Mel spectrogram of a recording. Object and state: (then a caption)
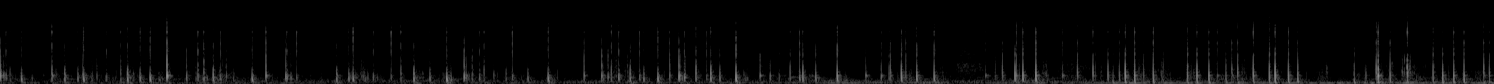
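Wooden paddle hairbrush tapped and scratched. Fingertips and nails of both hands scratch and tap the solid wooden back of a wooden paddle hairbrush resting on a blanket. A rapid, steady stream of short, dry, quiet clicks and soft scrapes fills the clip, each dying away almost instantly over a faint low hum.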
